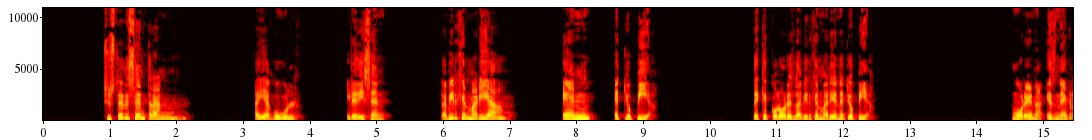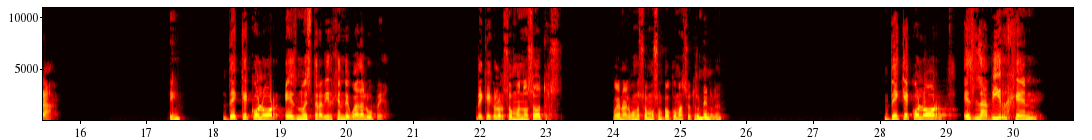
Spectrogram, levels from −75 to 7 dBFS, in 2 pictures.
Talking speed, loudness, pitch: 105 wpm, -18 LUFS, 155 Hz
